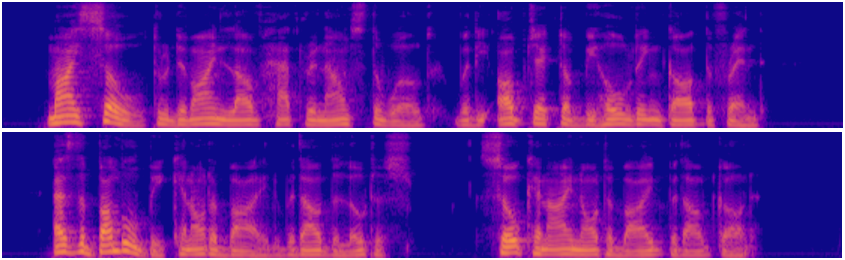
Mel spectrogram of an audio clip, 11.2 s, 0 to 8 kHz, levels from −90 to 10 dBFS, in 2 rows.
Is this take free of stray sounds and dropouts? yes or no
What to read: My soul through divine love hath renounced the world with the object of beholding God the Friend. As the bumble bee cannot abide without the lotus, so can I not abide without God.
yes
